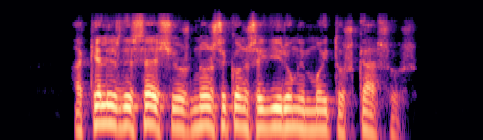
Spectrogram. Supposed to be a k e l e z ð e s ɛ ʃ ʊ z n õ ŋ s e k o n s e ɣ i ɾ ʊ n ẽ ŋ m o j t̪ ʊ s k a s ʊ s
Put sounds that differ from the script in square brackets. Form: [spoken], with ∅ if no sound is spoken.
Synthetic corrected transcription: a k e l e z ð e s ɛ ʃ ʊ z n õ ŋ s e k o n s e ɣ i ɾ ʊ [ŋ] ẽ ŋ m o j t̪ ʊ s k a s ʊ s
